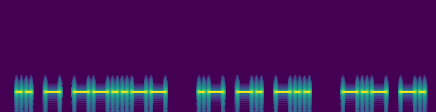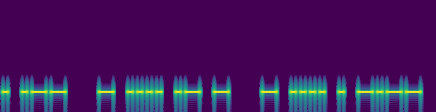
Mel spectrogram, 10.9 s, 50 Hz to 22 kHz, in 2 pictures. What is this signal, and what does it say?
Morse code, heard as a keyed tone, about 20 wpm, 700 Hz. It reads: IT, AND KNEW THAT THEY
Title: Sentences from Top 1200 Words 20wpm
